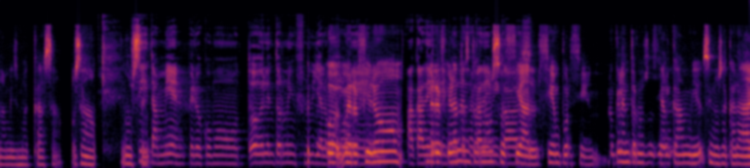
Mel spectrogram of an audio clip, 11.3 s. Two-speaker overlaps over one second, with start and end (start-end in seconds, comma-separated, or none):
4.9-8.0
